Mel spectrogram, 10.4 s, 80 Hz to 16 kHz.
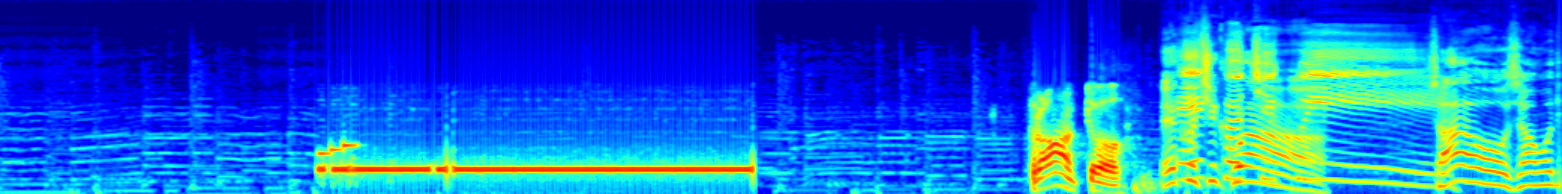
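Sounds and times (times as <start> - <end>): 
phone dial tone of an outgoing call: 2.2 - 5.1
speech: 7.0 - 10.4.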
